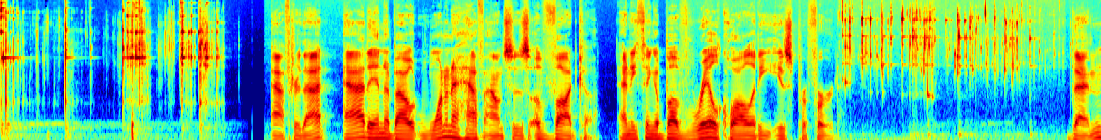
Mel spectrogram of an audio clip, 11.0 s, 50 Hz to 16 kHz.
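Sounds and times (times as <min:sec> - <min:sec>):
ice clinking into a highball glass while a drink is made: 0:00.0 - 0:02.2, 0:08.4 - 0:10.7
speech: 0:02.7 - 0:08.5, 0:10.7 - 0:11.0.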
